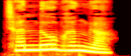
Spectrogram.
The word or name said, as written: ಛಂದೋಭಂಗ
